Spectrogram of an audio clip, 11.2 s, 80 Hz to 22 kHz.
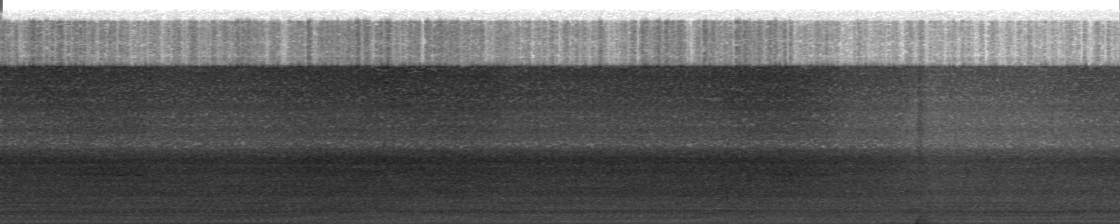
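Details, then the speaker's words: Wide belt sander with air-tracked belt, final 180-grit pass on white oak panels: steady low hum with an even airy hiss from air passing the belt-tracking sensor, no knocks or rubbing; running normally. "it's got a belt inside that is tracked by air so if you hear it you'll hear a little bit of hissing and that is air passing by a sensor that reads the belt as it tracks"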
